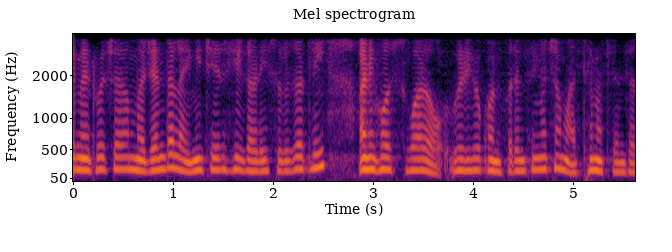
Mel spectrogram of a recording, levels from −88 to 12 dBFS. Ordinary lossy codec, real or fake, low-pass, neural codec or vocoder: AAC, 32 kbps; fake; 3.6 kHz; codec, 24 kHz, 1.2 kbps, DualCodec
